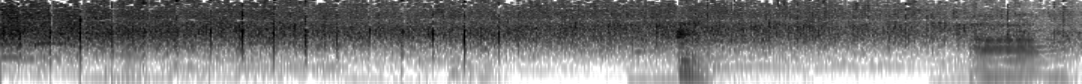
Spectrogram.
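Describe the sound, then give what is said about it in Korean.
A church audience breaks into steady applause to encourage the church's young adults: dense clapping with a few sharp, evenly spaced claps standing out at the start, while brief voices and a sung or spoken tone rise over it near the end. “여러분들의 자녀들 함께 또 우리의 다음 시대를 준비하는 우리 청년들이 있기 때문에 마음이 참 든든한 것 같은데 보이지 않지만 여기 없지만 우리 청년 세대들을 향해 큰 박수로 한번 격려하면 좋겠습니다.”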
